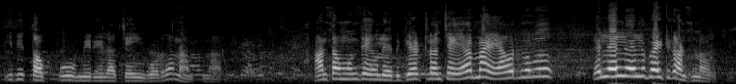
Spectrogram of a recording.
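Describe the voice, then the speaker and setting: A woman speaks with a fairly high pitch and very wide pitch swings. Crowd noise fills the background. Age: 60s. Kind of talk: street interview answer.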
